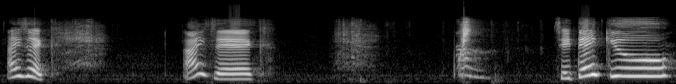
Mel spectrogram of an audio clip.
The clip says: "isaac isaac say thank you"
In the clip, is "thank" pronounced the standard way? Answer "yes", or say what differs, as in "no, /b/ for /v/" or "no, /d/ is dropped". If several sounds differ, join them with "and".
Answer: no, /t/ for /θ/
